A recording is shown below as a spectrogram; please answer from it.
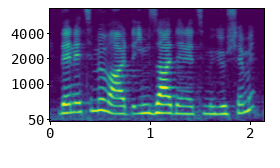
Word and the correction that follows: Gülşen: Gülşen galiba bak o kadar çok söyle ki bir şeyi çok söylersen artık söyleyememeye başlarsın.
